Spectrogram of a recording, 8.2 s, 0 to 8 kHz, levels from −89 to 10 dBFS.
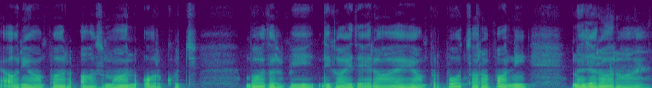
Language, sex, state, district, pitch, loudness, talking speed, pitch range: Hindi, male, Uttar Pradesh, Shamli, 115 Hz, -21 LUFS, 155 wpm, 110-115 Hz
